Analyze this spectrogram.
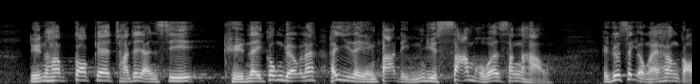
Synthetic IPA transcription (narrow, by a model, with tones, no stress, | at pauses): nyː˨˩nɦɐ˨p̚kɔː˧kːɛː˧t͡sʰaː˨˩nt͡sɐ˧k̚jɐ˨˩nsiː˨kʰyː˨˩nle˨jkʊ˥ŋjœː˨˧k̚lɛː˥hɐ˨˥jiː˨˧le˨˩ŋlɪ˨˩ŋpaː˧t̚liː˨˩nm̩ː˨˧jyː˨t̚saː˥mɦo˨˧wjɐ˥sɐ˥ŋɦa̰ː˨˩w | jɪ˨k̚t̪o˥wsɪ˥k̚jʊ˨ŋhɐ˨˥jɦœː˥ŋkɔ̰ː˨˥ŋ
